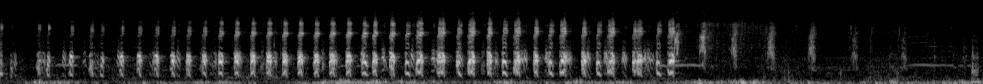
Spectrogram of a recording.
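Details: Female chukar partridge, chakor or keklik, giving a fast, accelerating series of hoarse chucking notes that fade out after about seven seconds, followed by quieter scattered notes and a faint whistled tone.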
